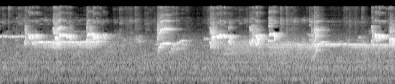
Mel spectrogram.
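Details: Canary in a home setting delivering bursts of song: sharp rising chirps flowing into sustained high rolling trills, with short pauses between phrases.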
